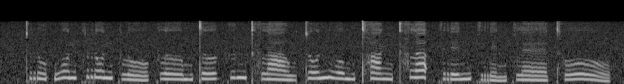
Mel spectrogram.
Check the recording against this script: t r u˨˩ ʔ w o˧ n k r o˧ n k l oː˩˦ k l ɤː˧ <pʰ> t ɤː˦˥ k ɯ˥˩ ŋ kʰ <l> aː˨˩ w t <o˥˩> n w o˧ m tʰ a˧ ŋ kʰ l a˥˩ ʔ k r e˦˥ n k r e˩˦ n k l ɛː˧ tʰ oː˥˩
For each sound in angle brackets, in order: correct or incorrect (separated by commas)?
incorrect, correct, incorrect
